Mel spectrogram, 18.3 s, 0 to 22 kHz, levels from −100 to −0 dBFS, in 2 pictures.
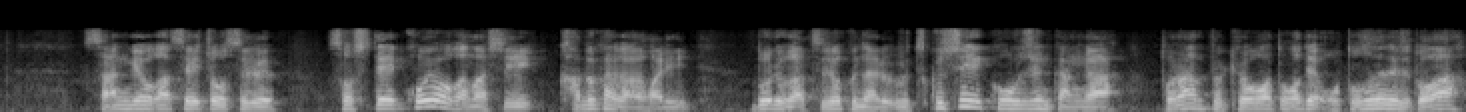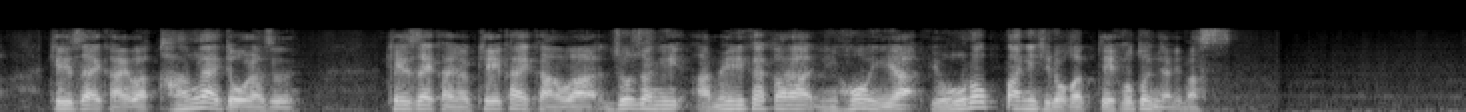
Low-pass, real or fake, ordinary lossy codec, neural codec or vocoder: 7.2 kHz; fake; none; codec, 16 kHz, 4 kbps, FreqCodec, smaller model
